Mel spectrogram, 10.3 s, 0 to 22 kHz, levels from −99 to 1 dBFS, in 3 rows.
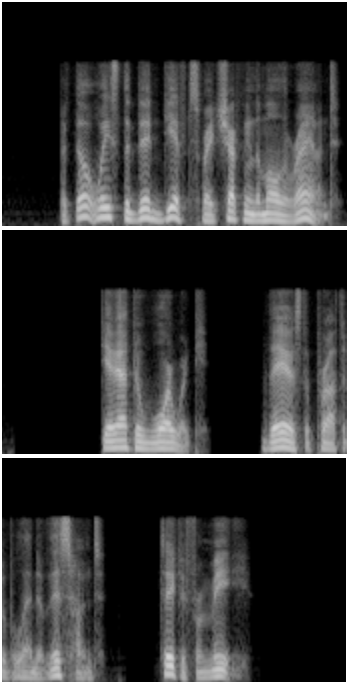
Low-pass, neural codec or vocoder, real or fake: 7.2 kHz; codec, 16 kHz, 0.5 kbps, FunCodec, trained on Chinese and English, 25 frames a second; fake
